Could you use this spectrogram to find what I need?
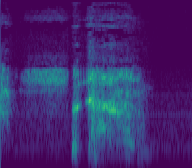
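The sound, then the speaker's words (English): A person coughs after liquid goes down the wrong way: a short, sharp sputtering burst followed at once by a longer, raspy throat-clearing cough, fairly quiet and on its own. “That was liquid going down the wrong side of my throat.”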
